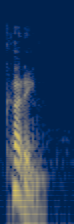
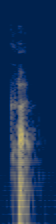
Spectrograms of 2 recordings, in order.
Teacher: Move the stress to the first syllable.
